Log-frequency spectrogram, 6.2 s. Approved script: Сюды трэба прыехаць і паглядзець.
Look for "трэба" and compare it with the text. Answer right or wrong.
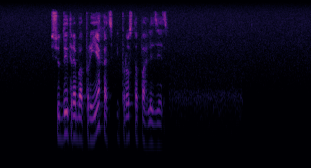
right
